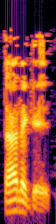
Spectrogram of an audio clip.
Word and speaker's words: delegate: OK，第二个单词呢叫做 delegate， delegate D-E-L-E-G-A-T-E delegate 这个词啊也有很多读音，比如说 delegate 也是可以的。接下来呢我们来看一个和 delegate 相关的例句。 Each delegate could be invoked separately。 OK， each delegate 就是说每一个代表的意思，可以被怎么样呢？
